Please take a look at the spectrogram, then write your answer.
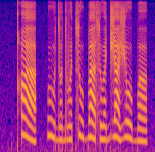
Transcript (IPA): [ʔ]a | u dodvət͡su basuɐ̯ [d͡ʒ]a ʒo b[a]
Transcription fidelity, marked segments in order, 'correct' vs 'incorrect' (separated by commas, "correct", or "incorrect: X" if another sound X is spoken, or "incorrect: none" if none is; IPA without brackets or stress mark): incorrect: qʰ, correct, incorrect: ʌ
